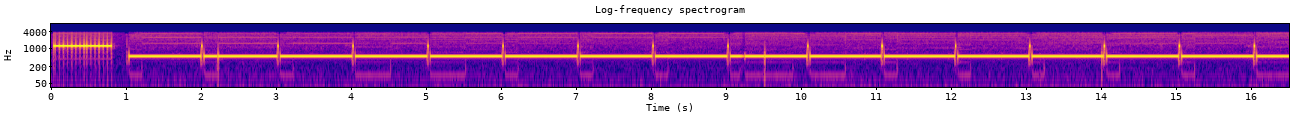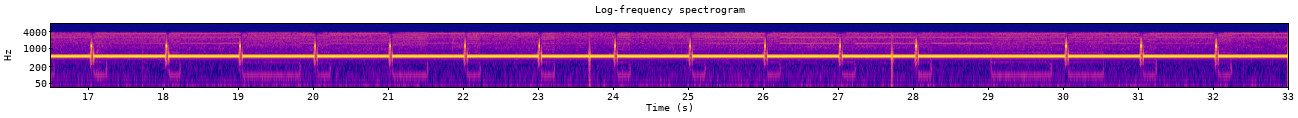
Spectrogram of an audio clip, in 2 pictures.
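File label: WWVH Hawaii; WWVH Havai; Zagranica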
